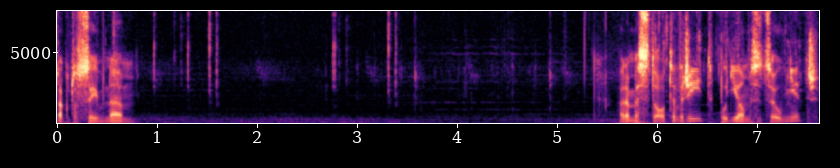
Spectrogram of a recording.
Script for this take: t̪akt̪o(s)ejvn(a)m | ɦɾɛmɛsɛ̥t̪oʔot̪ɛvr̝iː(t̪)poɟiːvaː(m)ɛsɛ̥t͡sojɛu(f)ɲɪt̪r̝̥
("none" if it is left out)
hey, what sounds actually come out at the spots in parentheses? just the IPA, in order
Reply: s, ɛ, t̪, m, v

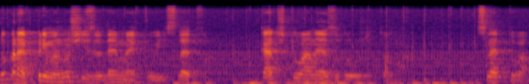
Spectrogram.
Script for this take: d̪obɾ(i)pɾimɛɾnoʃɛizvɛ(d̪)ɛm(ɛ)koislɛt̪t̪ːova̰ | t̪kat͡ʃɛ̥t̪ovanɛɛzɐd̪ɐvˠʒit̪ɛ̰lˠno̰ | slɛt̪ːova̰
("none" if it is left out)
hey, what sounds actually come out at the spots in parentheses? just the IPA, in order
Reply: ɛ, d̪, ɛ

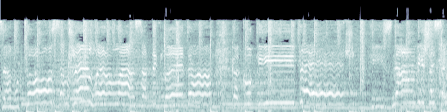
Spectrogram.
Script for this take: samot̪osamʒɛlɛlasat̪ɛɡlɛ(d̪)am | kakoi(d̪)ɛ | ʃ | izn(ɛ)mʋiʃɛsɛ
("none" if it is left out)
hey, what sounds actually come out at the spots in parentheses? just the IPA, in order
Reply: d̪, d̪, a

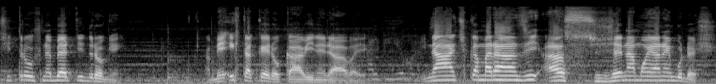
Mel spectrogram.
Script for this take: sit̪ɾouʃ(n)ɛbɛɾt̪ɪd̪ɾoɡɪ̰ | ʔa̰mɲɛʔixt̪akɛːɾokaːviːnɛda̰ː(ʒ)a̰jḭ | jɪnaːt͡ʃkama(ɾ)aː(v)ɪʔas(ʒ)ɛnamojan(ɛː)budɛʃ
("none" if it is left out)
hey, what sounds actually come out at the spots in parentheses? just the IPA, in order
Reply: n, v, ɾ, z, ʒ, ɛ

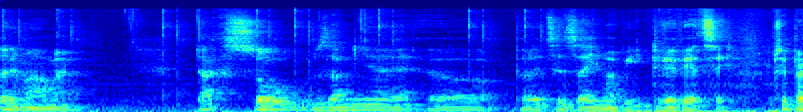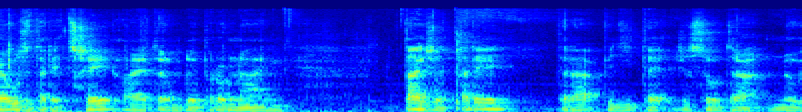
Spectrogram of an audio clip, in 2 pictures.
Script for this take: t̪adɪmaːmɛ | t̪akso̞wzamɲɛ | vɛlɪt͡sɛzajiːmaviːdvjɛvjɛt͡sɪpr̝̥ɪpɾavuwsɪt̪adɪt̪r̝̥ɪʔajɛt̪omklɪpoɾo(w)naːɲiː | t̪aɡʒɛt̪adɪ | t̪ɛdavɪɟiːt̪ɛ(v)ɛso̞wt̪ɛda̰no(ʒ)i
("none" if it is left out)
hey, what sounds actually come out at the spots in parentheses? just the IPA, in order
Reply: v, ʒ, v

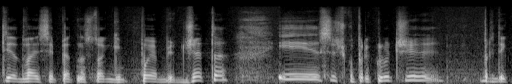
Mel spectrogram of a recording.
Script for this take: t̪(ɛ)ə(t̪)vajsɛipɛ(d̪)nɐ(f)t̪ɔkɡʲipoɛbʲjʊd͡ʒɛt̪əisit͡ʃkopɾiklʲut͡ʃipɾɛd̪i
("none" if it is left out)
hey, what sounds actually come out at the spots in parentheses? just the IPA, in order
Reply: i, d̪, t̪, s

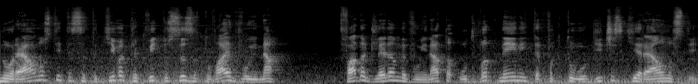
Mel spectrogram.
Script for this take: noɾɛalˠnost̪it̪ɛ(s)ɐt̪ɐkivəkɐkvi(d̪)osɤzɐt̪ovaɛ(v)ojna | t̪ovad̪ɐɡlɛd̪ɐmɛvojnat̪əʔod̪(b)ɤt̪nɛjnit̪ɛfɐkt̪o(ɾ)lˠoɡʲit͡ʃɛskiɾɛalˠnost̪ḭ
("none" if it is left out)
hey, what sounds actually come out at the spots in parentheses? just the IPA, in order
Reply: s, t̪, v, v, none

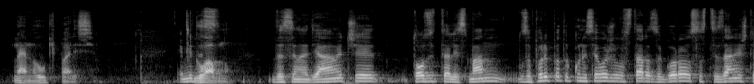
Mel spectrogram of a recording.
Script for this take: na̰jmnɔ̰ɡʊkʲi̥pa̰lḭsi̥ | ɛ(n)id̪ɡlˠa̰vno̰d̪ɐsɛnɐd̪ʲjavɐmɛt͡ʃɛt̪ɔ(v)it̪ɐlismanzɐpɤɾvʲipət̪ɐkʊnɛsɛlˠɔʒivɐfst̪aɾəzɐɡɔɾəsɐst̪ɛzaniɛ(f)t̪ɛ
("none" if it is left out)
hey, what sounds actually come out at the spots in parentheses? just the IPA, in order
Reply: m, z, ʃ

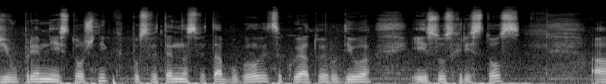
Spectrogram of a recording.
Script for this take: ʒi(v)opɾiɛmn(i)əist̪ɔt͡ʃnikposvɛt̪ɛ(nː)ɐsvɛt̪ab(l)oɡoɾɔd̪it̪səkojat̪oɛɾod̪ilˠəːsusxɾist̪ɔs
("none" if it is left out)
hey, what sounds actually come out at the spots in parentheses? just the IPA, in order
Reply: v, i, nː, l

